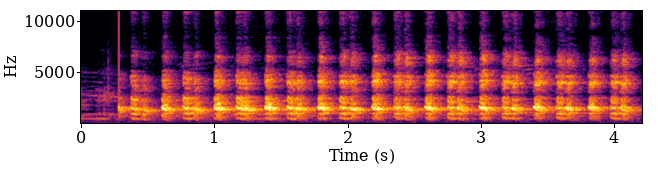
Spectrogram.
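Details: After a click, a chukar partridge launches into a steady chain of coarse, clucking chuck notes, roughly two and a half per second, evenly spaced and loud.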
